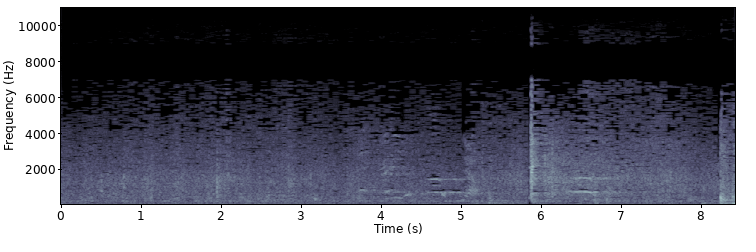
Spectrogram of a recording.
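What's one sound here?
Skate blades scrape and hiss across the ice in a large echoing rink.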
